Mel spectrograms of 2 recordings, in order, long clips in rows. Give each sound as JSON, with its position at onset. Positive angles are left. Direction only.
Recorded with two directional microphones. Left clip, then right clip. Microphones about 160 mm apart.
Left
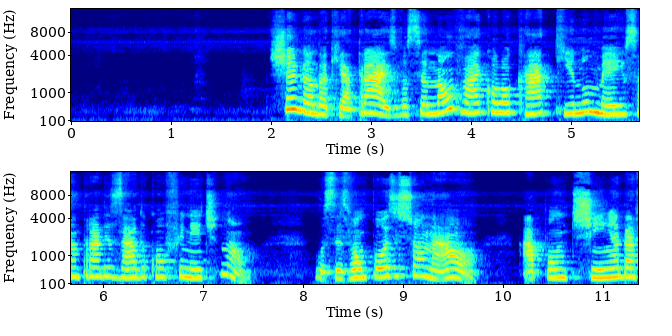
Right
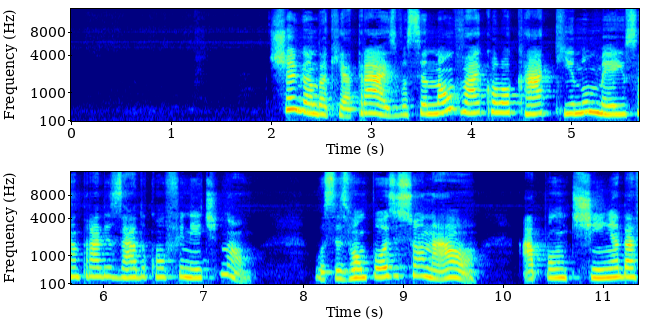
{"t": 2.0, "sound": "a woman's voice", "side_deg": -20}
{"t": 8.1, "sound": "a woman's voice", "side_deg": -30}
